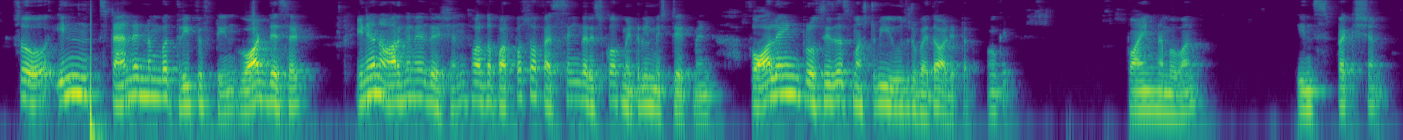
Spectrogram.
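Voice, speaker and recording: A man's fairly high, lively voice at a fairly quick pace, with long, frequent pauses and audible room echo. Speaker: accounting lecturer. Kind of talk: lecture.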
